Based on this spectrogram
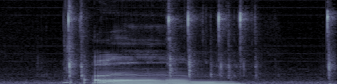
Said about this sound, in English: Excuse my typing.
